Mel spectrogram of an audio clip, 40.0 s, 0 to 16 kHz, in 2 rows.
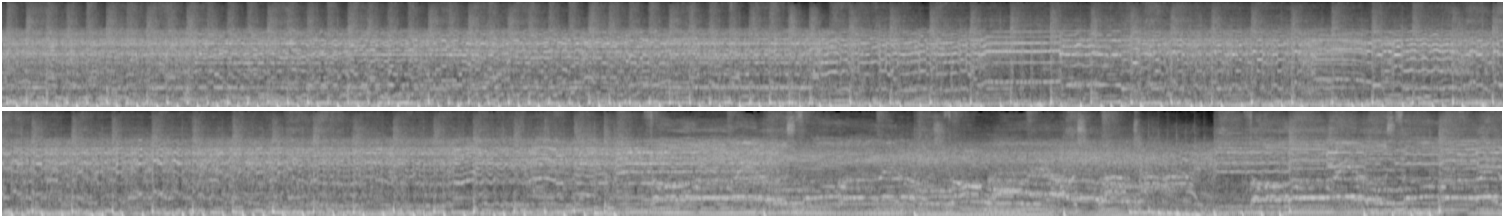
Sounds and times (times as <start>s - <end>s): Heavy metal: 0.0s - 40.0s.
